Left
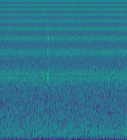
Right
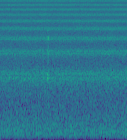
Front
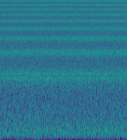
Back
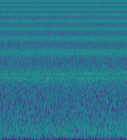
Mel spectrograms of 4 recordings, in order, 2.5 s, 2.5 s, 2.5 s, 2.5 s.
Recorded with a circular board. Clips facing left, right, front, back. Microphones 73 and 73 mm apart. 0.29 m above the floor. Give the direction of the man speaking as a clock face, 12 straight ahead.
I don't hear a man speaking.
